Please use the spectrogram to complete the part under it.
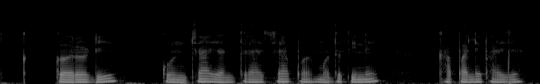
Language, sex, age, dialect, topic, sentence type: Marathi, male, 31-35, Varhadi, agriculture, question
